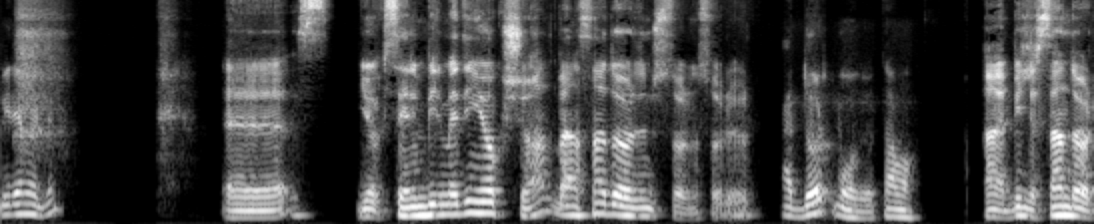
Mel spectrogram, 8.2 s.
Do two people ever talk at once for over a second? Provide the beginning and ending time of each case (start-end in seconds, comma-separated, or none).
none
